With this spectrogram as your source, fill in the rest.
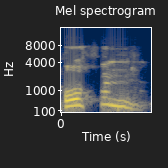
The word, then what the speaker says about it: often: often often ओफन, ओफन, ओफन, इसमें जो टी है ये साइलेंट है, इसको क्या बोलेंगे?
